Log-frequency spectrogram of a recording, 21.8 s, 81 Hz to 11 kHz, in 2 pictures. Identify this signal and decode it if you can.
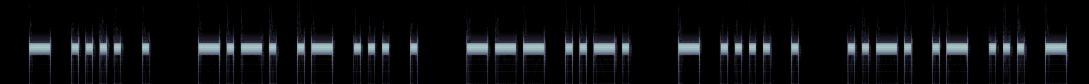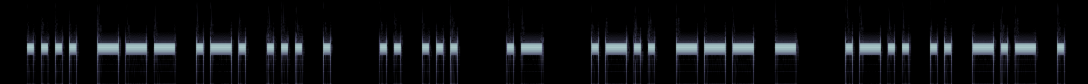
Morse code, heard as a keyed tone, about 17 wpm, 700 Hz. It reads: THE CASE OF THE FAST HORSE IS A LOT LIKE
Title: Sentences from Top 1000 Words - Review Part 2 - 17wpm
